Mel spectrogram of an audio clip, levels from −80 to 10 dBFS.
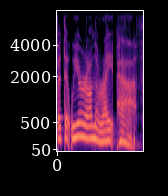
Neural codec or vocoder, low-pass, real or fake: none; 7.2 kHz; real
